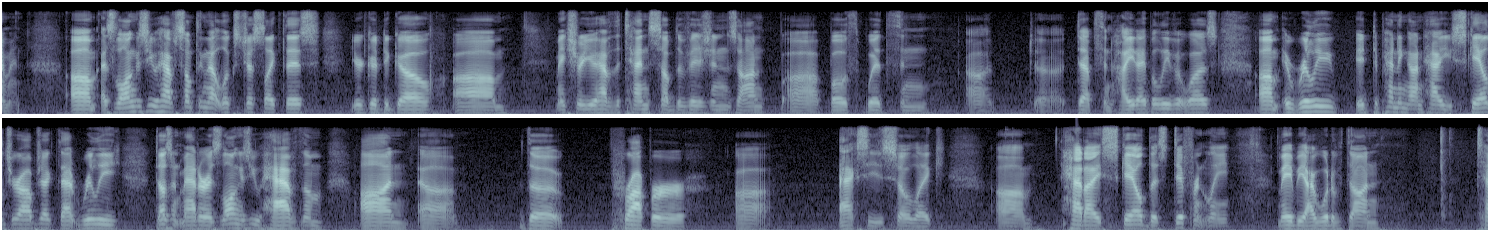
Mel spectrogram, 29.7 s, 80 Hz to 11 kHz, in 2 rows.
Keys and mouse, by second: 0.1 alt+click, 0.6 alt+right drag, 1.0 alt+click, 1.8 alt+click, 2.5 alt+click, 24.9 click, 27.4 click, 28.5 KP_1, 28.5 KP_0, 29.3 KP_Enter.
